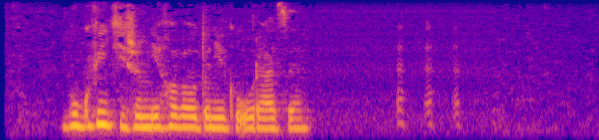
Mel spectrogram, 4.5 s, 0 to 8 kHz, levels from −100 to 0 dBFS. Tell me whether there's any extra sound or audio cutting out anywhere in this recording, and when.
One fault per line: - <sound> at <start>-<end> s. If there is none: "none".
- laugh at 3.0-3.5 s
